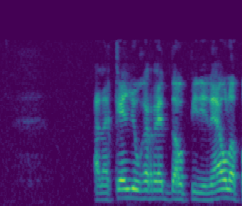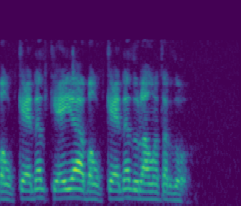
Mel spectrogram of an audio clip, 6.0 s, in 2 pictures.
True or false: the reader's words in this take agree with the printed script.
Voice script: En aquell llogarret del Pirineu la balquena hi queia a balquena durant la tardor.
true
